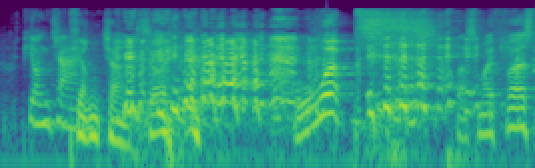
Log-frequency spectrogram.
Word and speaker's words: Pyeongchang: Pyeongchang. Pyeongchang. Sorry. Whoops. That's my first mistake. Pyeongchang.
